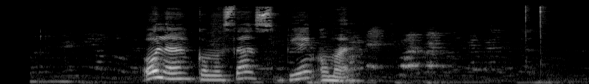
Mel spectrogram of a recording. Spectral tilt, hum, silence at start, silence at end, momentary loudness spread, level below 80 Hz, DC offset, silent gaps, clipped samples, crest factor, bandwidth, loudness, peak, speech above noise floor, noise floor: -3 dB/octave; none; 0.3 s; 0.45 s; 23 LU; -62 dBFS; under 0.1%; none; under 0.1%; 22 dB; 16.5 kHz; -23 LUFS; -6 dBFS; 31 dB; -55 dBFS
